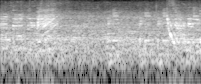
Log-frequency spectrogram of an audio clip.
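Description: Music and electronic sounds from a Versus pachislot machine and the pachinko hall around it as the reels are spun and stopped, with a short bright sound about half a second in.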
